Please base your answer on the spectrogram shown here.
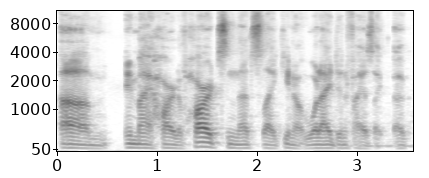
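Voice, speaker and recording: This young guest actor and filmmaker from West Virginia, USA, has a very deep, slightly bright voice, speaking fast with a steady tone. He rambles casually in the interview, self-correcting with lots of fillers and restarts.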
